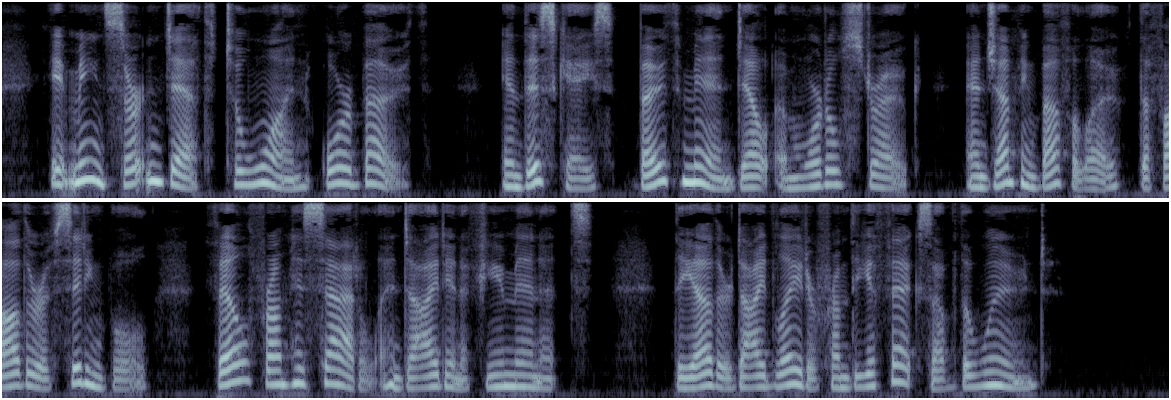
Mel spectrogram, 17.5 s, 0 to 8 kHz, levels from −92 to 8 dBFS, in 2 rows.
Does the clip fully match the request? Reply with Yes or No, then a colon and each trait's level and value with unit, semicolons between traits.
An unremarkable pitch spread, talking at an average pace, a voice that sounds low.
No: average, 4.6 semitones; average, 155 wpm; high, 190 Hz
